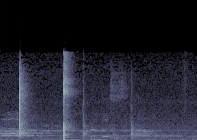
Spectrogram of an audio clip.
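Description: Checker pieces being set down on a checkerboard: two sharp clicks about half a second apart, then a lighter one.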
